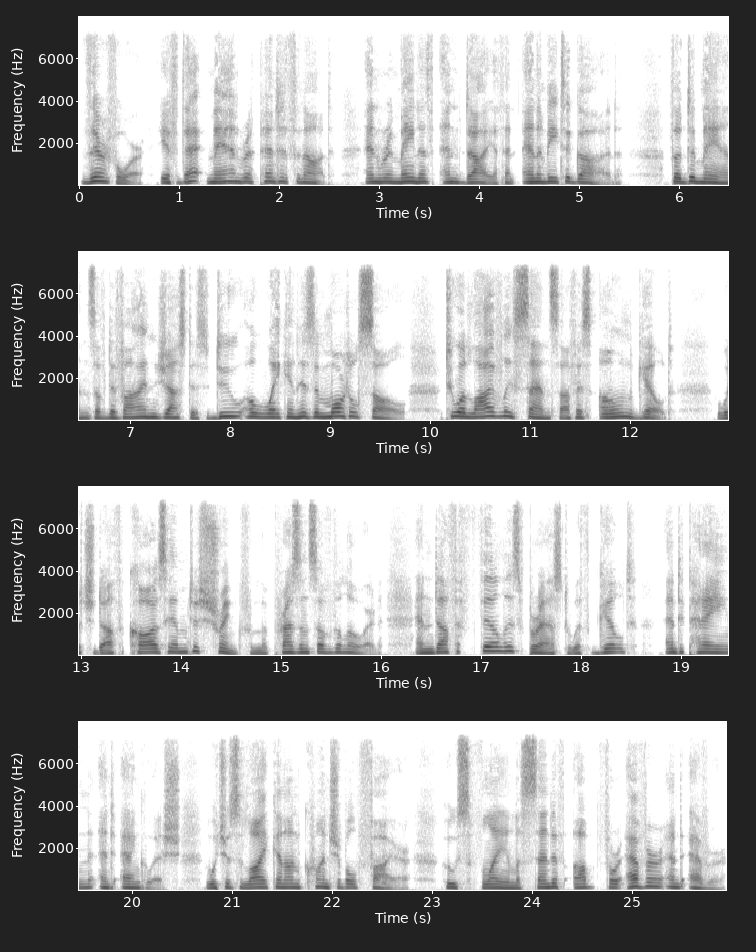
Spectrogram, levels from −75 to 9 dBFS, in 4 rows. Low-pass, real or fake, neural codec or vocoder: 7.2 kHz; fake; codec, 16 kHz, 0.8 kbps, ZipCodec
